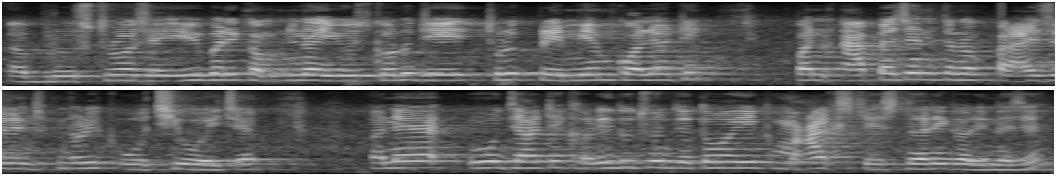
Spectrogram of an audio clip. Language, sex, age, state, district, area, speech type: Gujarati, male, 18-30, Gujarat, Surat, urban, spontaneous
